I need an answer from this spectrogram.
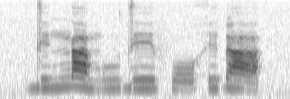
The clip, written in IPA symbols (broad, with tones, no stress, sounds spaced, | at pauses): d e˨ ŋ a˦˨ m uː˨ d eː˨ f oː˨ h ɪ˦ ɗ a˦˨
